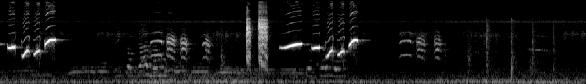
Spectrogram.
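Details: A female White-rumped shama gives bright, clear whistles mixed with quick chattering notes, repeating a similar phrase about four seconds later, with a sharp click between. Female calls like this are used to provoke male shamas into full song.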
